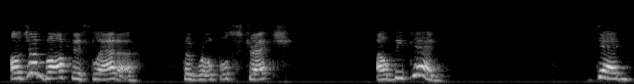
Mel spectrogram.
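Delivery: loud despair on dead; desperate resolve. Acted. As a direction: steel yourself to jump. Man on ladder, rope on neck.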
